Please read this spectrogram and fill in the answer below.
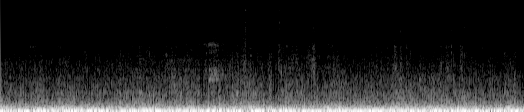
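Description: Steady low rumble of a car's engine and tyres, heard from inside the cabin while the car drives slowly along a road.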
